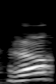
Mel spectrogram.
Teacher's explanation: र को प्रकंपित वर्ण माना गया है क्योंकि र के उच्चारण में जिह्वा को अधिक संघर्ष करना पड़ता है, अधिक कंपन महसूस करना पड़ता है, इसलिए इसे प्रकंपित वर्ण माना गया है।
